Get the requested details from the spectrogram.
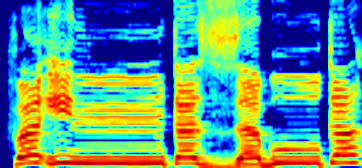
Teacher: نون ساکن کی آواز کو ناک میں چھپائیں گے۔ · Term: اکفا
